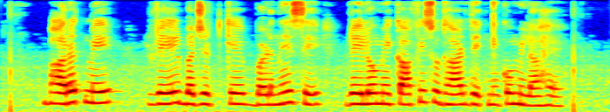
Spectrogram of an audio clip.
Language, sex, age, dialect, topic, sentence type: Hindi, female, 36-40, Marwari Dhudhari, banking, statement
